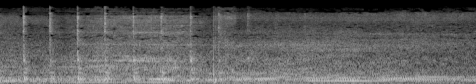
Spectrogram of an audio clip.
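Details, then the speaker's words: Renault Duster front suspension being rocked by hand: sharp, hollow knocks about three or four a second, then fading out; loose stabilizer bar link, noise gone once tightened. "muevela y compañero mire problema con la biela de barra estabilizadora está floja y golpea"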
